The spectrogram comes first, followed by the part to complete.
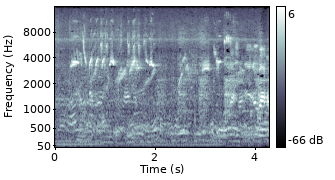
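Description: Birds chirping in short, quick sweeping notes, with cooing underneath.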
